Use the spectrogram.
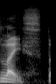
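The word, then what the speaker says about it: Lathe: Le Guin, and I recommend reading The Laugh of Heaven if you haven't. And I know John's already going to complain at me how I mispronounced that. Apparently it's Laith, but I'm not posh enough.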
